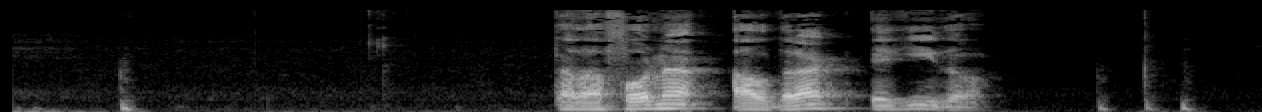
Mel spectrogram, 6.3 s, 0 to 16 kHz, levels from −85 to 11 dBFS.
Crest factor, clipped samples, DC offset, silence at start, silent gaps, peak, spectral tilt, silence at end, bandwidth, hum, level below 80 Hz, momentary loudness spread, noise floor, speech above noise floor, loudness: 20 dB; under 0.1%; under 0.1%; 0.6 s; none; 0 dBFS; -5.5 dB/octave; 0.35 s; 11.5 kHz; none; -48 dBFS; 26 LU; -68 dBFS; 53 dB; -16 LUFS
